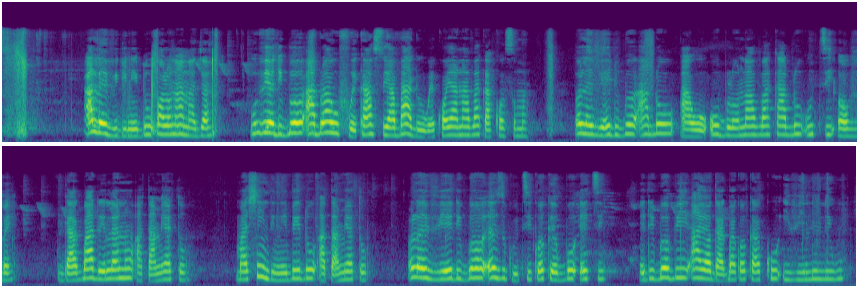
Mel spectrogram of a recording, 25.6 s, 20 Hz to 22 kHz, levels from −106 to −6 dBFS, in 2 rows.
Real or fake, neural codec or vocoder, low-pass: real; none; 9.9 kHz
